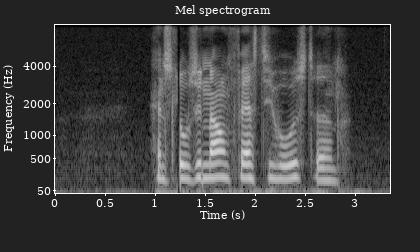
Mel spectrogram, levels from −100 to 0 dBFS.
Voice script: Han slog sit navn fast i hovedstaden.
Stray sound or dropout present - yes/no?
yes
